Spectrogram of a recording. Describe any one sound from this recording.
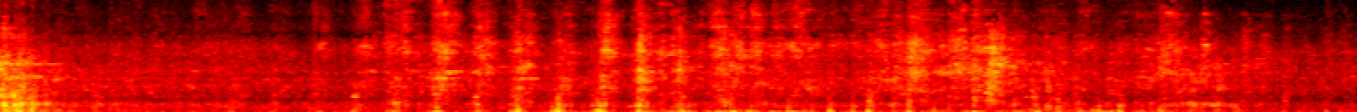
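A freight train rumbles past close by, its wheels clattering rhythmically over the rail joints.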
